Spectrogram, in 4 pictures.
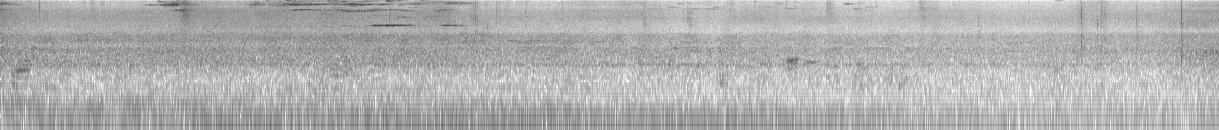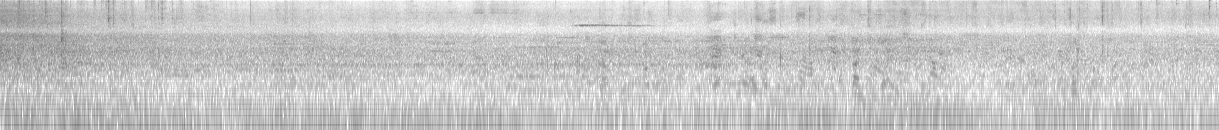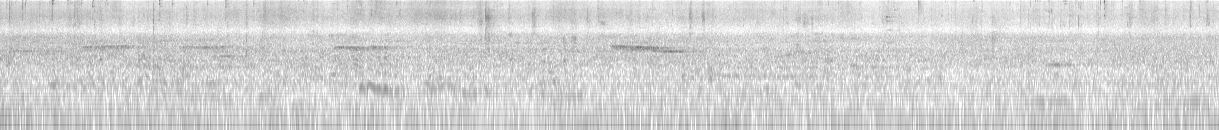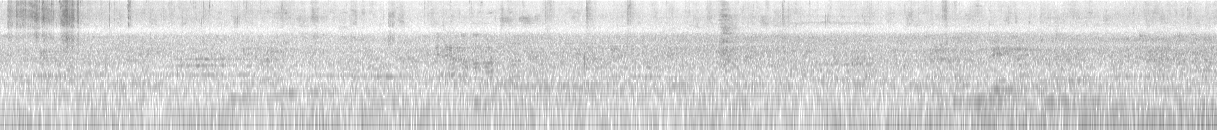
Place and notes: Jinan Rd., Taipei City - Sit still
Walking through the site in protest, People and students occupied the Legislative Yuan
Binaural recordings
